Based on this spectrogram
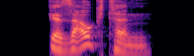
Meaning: inflection of gesaugt: 1. strong genitive masculine/neuter singular 2. weak/mixed genitive/dative all-gender singular 3. strong/weak/mixed accusative masculine singular 4. strong dative plural
- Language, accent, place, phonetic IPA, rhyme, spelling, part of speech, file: German, Germany, Berlin, [ɡəˈzaʊ̯ktn̩], -aʊ̯ktn̩, gesaugten, adjective, De-gesaugten.ogg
